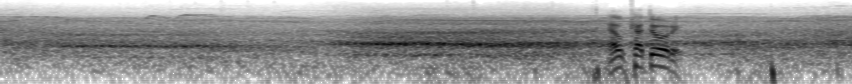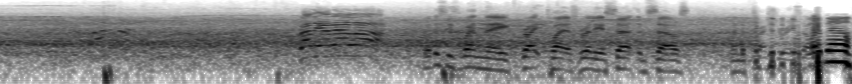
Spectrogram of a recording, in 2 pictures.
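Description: A stadium crowd roars steadily, swelling louder for a while.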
